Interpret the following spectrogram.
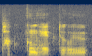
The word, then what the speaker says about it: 朴槿恵: 韓国語の発音ではパククンヘという方が、なんか正しいようですね。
